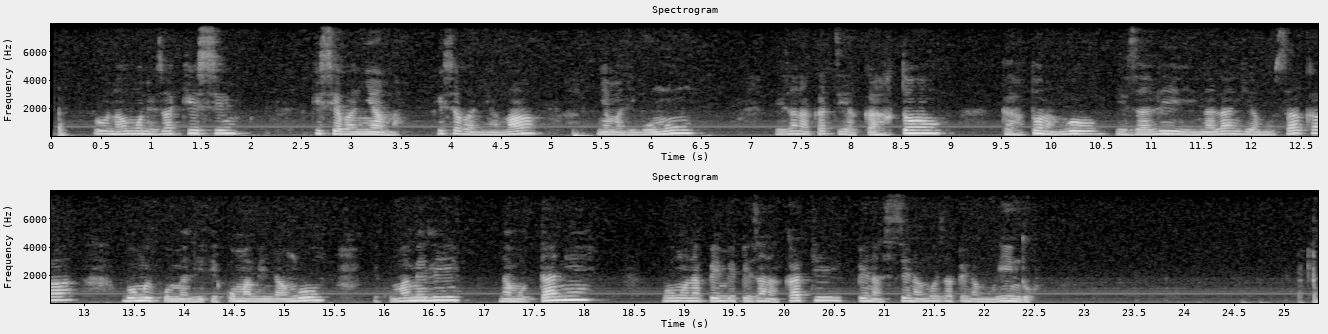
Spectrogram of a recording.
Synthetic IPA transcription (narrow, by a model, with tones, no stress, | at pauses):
o˦jo˦na˨o˦mɔ˦ni˨e˨za˦ki˦si˦ | ki˦si˦ja˨ba˨ɲa˨ma˨ | ki˦si˦ja˨ba˨ɲa˨ma˦ | ɲa˨ma˨li˨bo˨mo˦ | e˨za˦na˨ka˦ti˨ja˨ka˨ʁtɔ̃˦ | ka˨ʁtɔ̃˦ja˨ŋɡo˦e˨za˨li˦na˨la˦ŋɡi˨ja˨mo˨sa˦ka˦ | bo˦ŋɡo˦e˨e˨ko˨ma˨me˨na˨ŋɡo˦ | e˨ko˨ma˦me˦li˦ | na˨mo˨ta˦ni˦ | bo˦ŋɡo˦na˦pɛ˦mbe˦pe˦e˨za˦na˨ka˦ti˦pe˦na˨se˦n˨a˨ŋɡo˦e˨za˦pe˦na˨mo˨ji˦ndo˨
